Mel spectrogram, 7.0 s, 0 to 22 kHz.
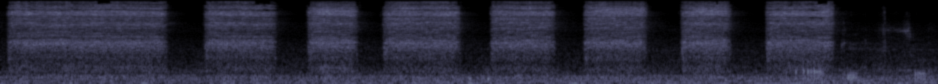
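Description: Aerosol spray painting parts of a KTM200 motorcycle, a close hissing spray in repeated bursts of about half a second to a second, separated by short pauses.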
